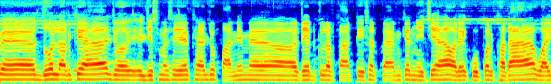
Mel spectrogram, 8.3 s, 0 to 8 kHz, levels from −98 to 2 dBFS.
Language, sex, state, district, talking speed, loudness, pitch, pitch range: Hindi, male, Bihar, West Champaran, 195 wpm, -15 LUFS, 165 Hz, 160-170 Hz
